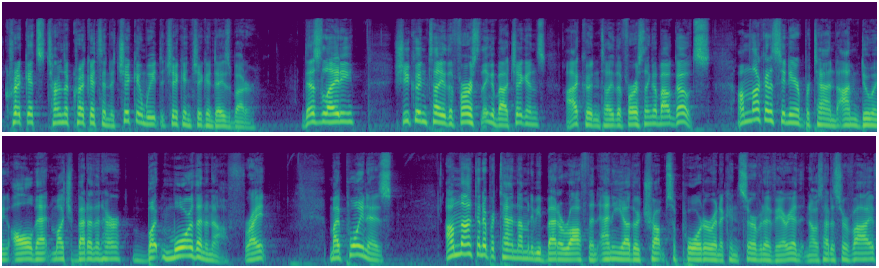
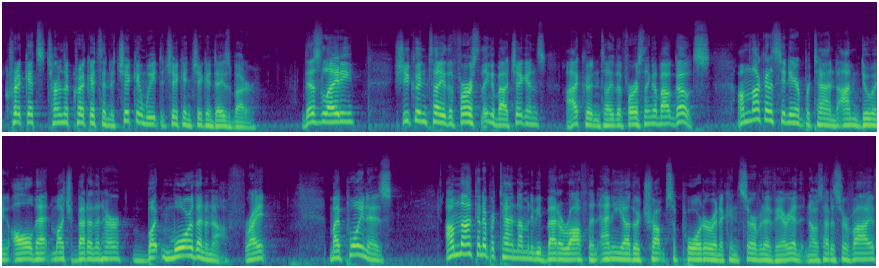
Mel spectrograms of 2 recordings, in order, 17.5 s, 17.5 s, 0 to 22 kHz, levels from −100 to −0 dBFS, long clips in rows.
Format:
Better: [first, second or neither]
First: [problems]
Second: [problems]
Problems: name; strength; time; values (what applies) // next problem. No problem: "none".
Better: first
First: none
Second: muffled; very slightly; fading above 4 kHz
